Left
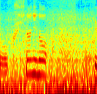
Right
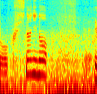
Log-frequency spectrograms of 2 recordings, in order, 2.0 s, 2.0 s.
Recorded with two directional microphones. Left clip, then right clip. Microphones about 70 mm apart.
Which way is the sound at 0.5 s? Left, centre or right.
Right.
